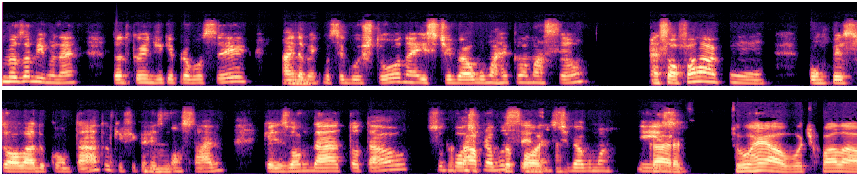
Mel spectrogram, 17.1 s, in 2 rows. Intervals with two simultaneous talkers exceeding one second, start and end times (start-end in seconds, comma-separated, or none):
12.9-14.2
